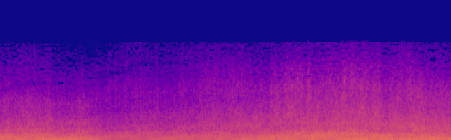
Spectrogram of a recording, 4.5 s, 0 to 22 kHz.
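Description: A race car engine at full throttle on a dirt oval in an iRacing sim, the car numbered 23, a steady loud rising whine holding through one continuous pass with no talk.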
